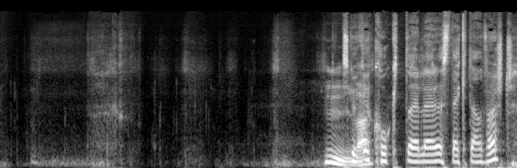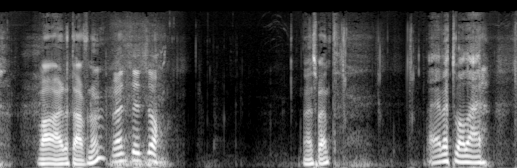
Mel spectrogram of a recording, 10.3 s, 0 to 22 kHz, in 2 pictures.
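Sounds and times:
crunching while chewing food: 0:00.0 - 0:03.7, 0:06.9 - 0:10.3
speech: 0:03.2 - 0:06.9, 0:08.2 - 0:08.7, 0:09.4 - 0:10.2.

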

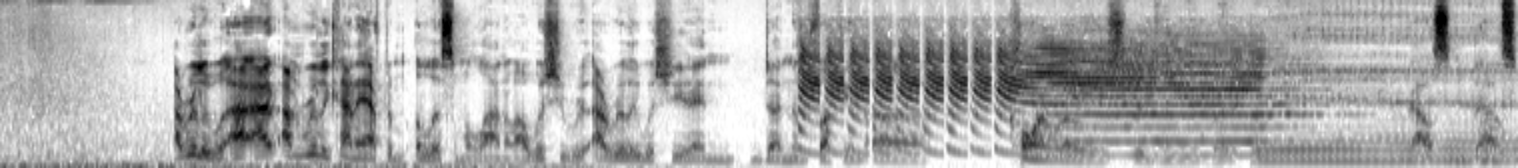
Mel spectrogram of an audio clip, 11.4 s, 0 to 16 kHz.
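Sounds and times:
deep rolling explosion rumble: 0:00.0 - 0:05.2
speech: 0:01.3 - 0:07.0, 0:07.6 - 0:11.3.

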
